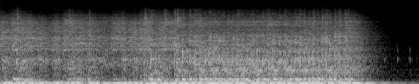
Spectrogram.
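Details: Turbo 5.3 LS-swapped Mustang, whose earlier slow cranking was traced to a weak battery: the engine catches quickly and settles into a deep, steady, lumpy rumble. Normal engine start.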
